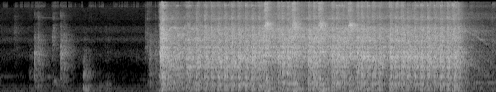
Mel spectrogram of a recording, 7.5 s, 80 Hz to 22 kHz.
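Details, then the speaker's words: 2019 Camaro SS, 6.2 L LT1 V8, during stuck-injector repair after cranking with injectors unplugged: fast steady cranking about four and a half seconds without firing; cranks but won't start, owners suspect no fuel reaching somewhere. "No, something's not right. Did you hook your pump back up back here and stuff? Sounds like it's not getting fuel to somewhere."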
